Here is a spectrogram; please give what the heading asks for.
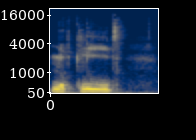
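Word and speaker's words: Mitglied: Whereas with a word like mited, it's m i t g l i e d. So you pronounce it miked uh which means member.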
